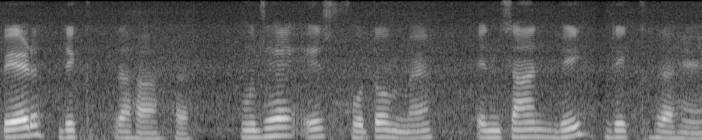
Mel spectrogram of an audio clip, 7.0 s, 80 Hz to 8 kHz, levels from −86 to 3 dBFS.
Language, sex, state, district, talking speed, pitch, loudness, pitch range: Hindi, male, Madhya Pradesh, Dhar, 100 wpm, 145 Hz, -22 LUFS, 135-155 Hz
